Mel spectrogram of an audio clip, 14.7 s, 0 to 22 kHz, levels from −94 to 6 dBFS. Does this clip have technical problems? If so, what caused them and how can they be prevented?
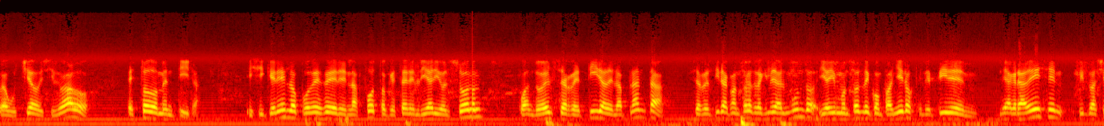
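Yes. A mains buzz runs through the whole clip. It is a steady, raspy tone built on 50 Hz harmonics reaching into the kilohertz range, around 25 dB below the sound. Switching spikes from a dimmer, rectifier or unshielded cable leak in twice per mains cycle. To prevent it, use shielded balanced cables and keep audio gear away from dimmers and switching supplies.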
